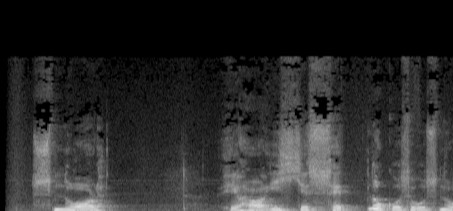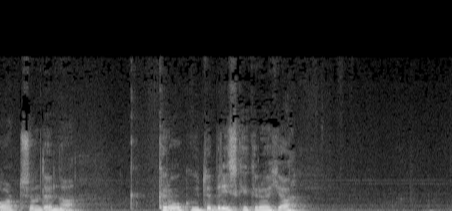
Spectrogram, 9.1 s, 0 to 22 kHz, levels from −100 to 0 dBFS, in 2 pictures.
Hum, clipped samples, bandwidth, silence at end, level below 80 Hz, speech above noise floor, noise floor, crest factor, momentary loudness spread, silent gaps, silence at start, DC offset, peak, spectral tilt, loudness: none; under 0.1%; 10.5 kHz; 1.5 s; -56 dBFS; 38 dB; -60 dBFS; 20 dB; 10 LU; none; 0.35 s; under 0.1%; -4 dBFS; -6.5 dB/octave; -23 LUFS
